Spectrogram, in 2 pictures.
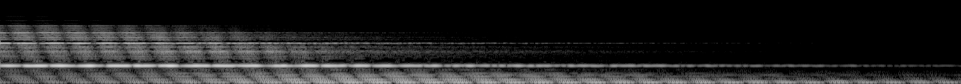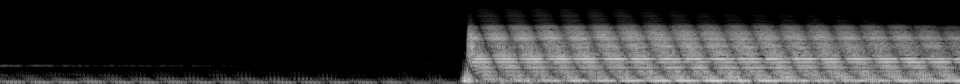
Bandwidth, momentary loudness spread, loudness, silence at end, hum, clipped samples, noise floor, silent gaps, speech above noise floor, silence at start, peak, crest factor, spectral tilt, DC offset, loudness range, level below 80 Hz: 10.5 kHz; 21 LU; -16 LUFS; 0 s; none; under 0.1%; -47 dBFS; none; 33 dB; 0 s; -2 dBFS; 18 dB; -4.5 dB/octave; under 0.1%; 22 LU; -42 dBFS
